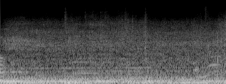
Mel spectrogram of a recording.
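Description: A vehicle engine running steadily with a low hum, mixed with rustling of a nylon and plastic rain cover being handled close by.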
